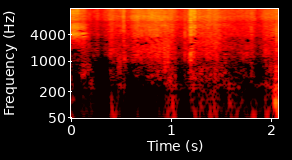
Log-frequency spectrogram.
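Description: Bubble wrap rustling softly as it is handled, with a few light crackles.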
